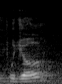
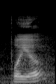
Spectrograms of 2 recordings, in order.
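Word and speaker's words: Pujol: The name is Puyol. Pollo? Puyol. Yeah. Chicken. Puyol. Spell it.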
